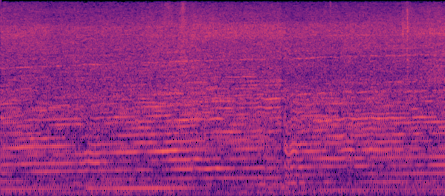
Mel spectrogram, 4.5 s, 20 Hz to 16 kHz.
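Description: BMW M4 G82 GT4 race car engine at Circuit Zolder in iRacing, steady loud close engine note climbing in pitch through the gears, with brief dips at each shift.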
